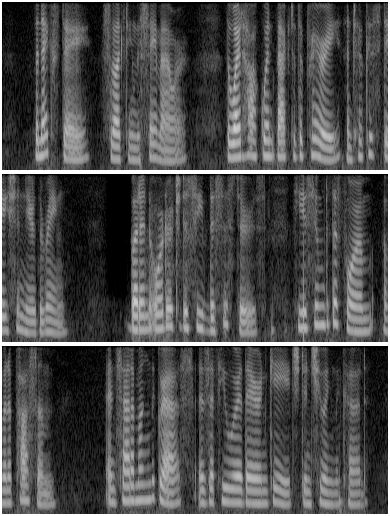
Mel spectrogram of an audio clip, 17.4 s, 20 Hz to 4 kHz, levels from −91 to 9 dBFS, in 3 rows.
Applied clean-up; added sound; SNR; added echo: neural mask model Resemble Enhance denoiser.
